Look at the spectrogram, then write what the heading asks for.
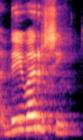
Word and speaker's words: देवर्षि: तो इसको थोड़ा दबा कर क्यों खींचा जा रहा है, क्योंकि ऐसा ही आप उच्चारण करते हैं, ये सुनने में थोड़ा हास्यास्पद लग सकता है, लेकिन आप पढ़ेंगे क्या, देवर्षि, ठीक है, देवर्षि, तो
